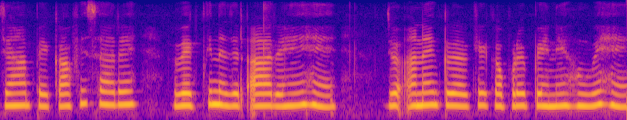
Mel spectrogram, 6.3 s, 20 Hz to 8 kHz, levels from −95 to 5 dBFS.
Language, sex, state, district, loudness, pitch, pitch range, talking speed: Hindi, male, Jharkhand, Garhwa, -16 LUFS, 275 Hz, 270-285 Hz, 160 wpm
